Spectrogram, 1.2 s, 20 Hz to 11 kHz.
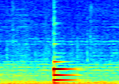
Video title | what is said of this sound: Bargain Gun Auction Walkaround - Holts Sealed Bid Dec '23 | dead there's no ring to it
